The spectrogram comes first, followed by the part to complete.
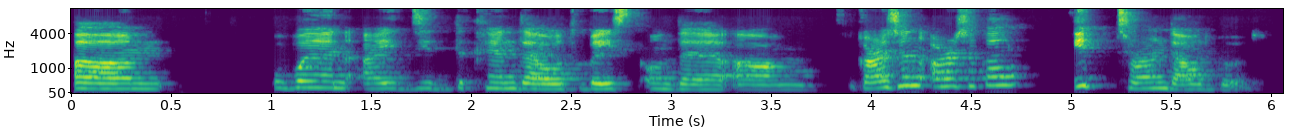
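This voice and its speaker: A woman presents AI tools for teachers in a webinar, thinking aloud with many ums and pauses. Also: medium pitch, reverberant. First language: Russian. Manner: thoughtful, many ums and uhs, asks for next slide. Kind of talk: presenting slides in an online webinar.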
